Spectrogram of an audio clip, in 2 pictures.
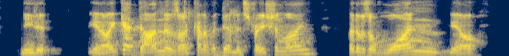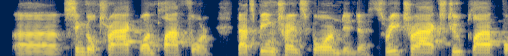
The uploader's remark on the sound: This episode was recorded remotely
